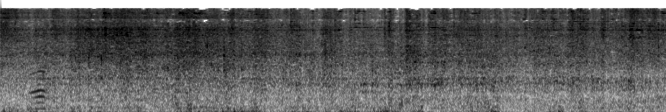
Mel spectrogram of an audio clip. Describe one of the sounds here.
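A shopping cart rattles as its wheels roll over pavement.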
